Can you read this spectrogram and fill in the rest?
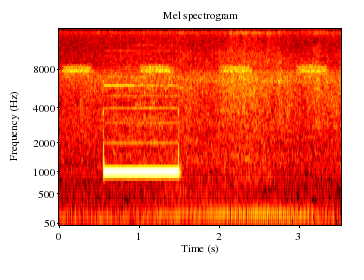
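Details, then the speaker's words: Intex keypad mobile phone: a single clean high beep lasting about a second over quiet background, repeating every three to four minutes; a recurring phone alert, not a mechanical fault. "कि यह देखा आपने जो आवाज अभी आपने सुना है कि ऐसे ही हर 3 मिनट के बाद होता रहता है"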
